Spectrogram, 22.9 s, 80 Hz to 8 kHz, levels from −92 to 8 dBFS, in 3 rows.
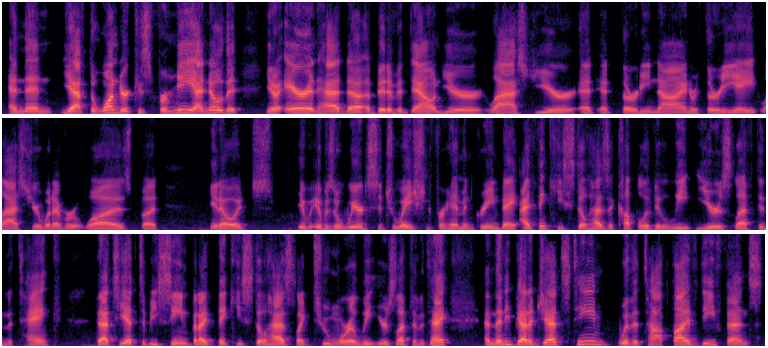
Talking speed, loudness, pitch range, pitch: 250 wpm, -24 LUFS, 115-150 Hz, 130 Hz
